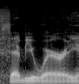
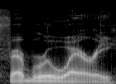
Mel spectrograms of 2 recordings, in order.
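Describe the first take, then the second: First: The word is said in a reduced, easier form. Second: The word is said in its full, effortful form. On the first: The speaker calls it wrong. "we say February instead of February because it takes more effort" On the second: The speaker calls it right. "it takes more effort"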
